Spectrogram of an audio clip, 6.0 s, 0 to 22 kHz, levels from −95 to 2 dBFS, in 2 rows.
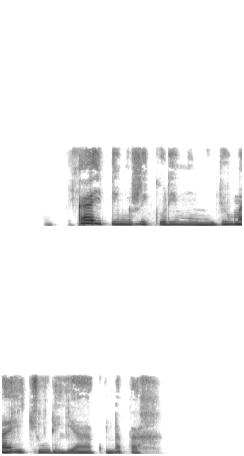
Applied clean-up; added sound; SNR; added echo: neural mask model Resemble Enhance denoiser.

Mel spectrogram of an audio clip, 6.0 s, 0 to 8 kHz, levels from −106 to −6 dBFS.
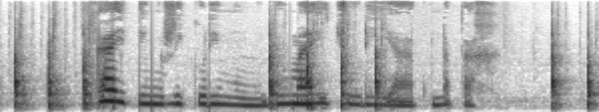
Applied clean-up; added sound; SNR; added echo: none; Knock; 3 dB; none.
